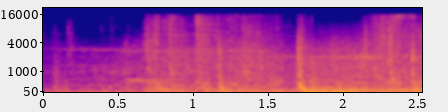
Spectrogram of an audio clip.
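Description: A pistol fires sharp shots indoors.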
